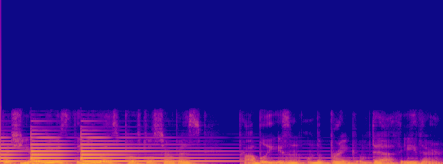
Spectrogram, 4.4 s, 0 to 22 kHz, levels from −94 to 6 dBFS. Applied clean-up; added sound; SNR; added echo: none; Piano; 1 dB; reverberation time 0.3 s.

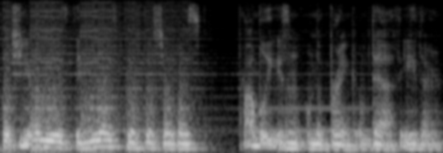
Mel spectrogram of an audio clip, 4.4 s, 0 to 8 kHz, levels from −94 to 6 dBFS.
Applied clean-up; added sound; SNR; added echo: neural separator model SepFormer DNS4.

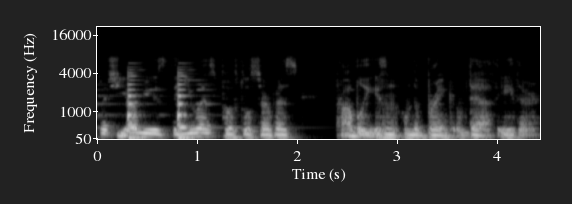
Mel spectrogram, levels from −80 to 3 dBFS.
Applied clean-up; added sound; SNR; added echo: classical method WPE with log-MMSE.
